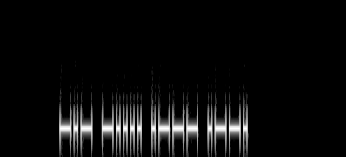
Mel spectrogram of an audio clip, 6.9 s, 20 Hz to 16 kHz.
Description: Morse code, heard as a keyed tone, about 17 wpm, 700 Hz. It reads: K6JP
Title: USA Call Signs - 4 Characters - Repeated 3x - 17wpm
